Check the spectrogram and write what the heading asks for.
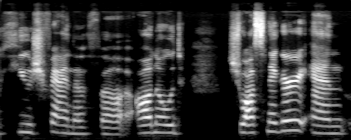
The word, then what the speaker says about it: Schwarzenegger: How do you pronounce his last name? Schwat Schwatzenegger. Schwarzenegger. Is that that the right right pronunciation? Yeah.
